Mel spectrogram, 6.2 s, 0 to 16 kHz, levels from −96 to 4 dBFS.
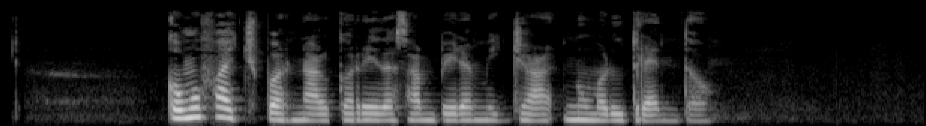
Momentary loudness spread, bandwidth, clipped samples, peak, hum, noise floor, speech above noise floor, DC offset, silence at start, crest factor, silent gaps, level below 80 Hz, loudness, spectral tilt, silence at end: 14 LU; 11.5 kHz; under 0.1%; -6 dBFS; none; -77 dBFS; 51 dB; under 0.1%; 1.15 s; 22 dB; none; -84 dBFS; -26 LUFS; -6.5 dB/octave; 1.45 s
